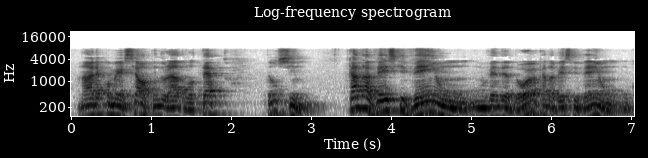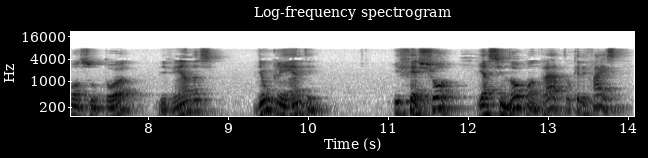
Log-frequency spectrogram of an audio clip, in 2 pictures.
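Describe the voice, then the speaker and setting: Man, Brazilian accent, middle-aged, storytelling host, echoey room, muffled sound. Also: mid-range voice. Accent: Brazilian Portuguese. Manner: lively storyteller, animated sound effects. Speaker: podcast host and speaker. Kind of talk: relaxed career chat with anecdotes. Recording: roomy, dull-sounding.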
